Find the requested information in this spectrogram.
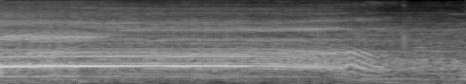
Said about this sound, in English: Why don't you put your hands together and give Jesus a shout? I can't hear you. I say, give him a scream. Give him a shout.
